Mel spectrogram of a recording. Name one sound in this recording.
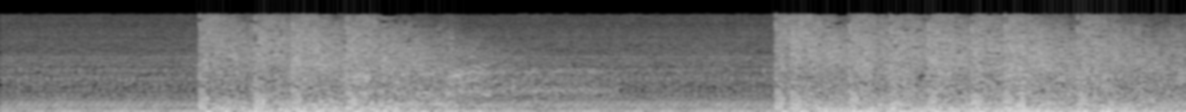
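Shotgun blasts boom in quick succession.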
